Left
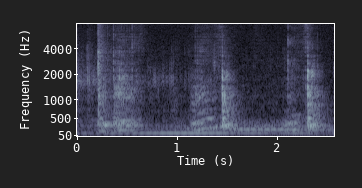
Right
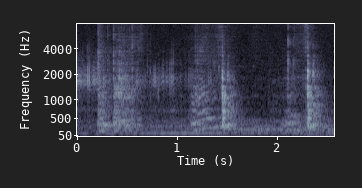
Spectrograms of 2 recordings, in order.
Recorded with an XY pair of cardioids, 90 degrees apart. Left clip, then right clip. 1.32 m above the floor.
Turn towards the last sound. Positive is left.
turn(degrees=-5)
